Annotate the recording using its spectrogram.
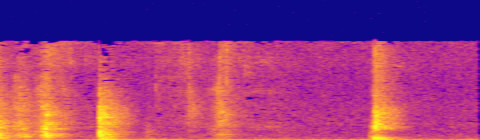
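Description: Near silence, with two faint taps of a kitchen knife on a plastic cutting board as raw cod is sliced, one about half a second in and one near the end.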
